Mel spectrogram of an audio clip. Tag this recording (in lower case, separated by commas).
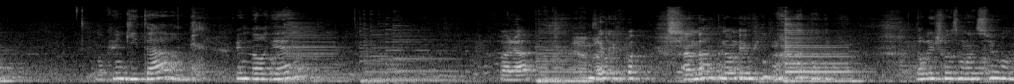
music, speech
